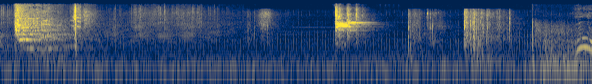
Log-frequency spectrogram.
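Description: Several sharp shots from a blaster crack out in quick bursts over a steady low rumble, each a bright, noisy burst, with a whooping electronic zap near the end and no voices.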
